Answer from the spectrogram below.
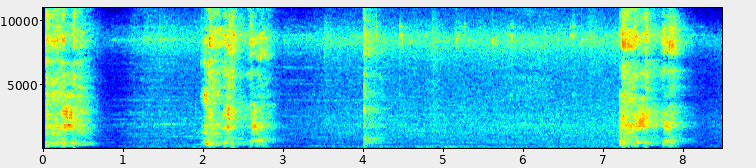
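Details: About five cough bursts in three groups from two people, a girl and the recorder, separated by quiet room noise.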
